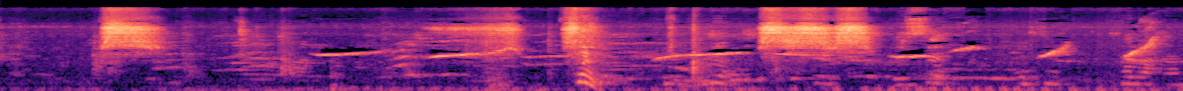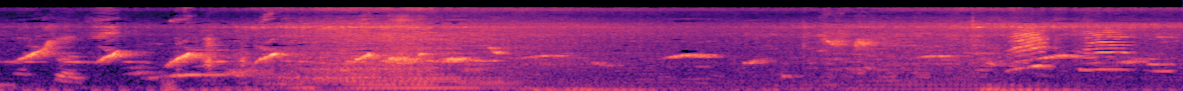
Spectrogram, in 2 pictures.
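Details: Magpie-robin singing a rapid series of rising whistled notes mixed with hissy, scratchy bursts and clicks, over a steady low background hum.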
